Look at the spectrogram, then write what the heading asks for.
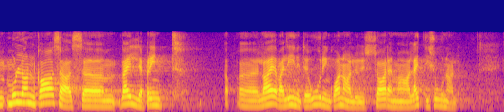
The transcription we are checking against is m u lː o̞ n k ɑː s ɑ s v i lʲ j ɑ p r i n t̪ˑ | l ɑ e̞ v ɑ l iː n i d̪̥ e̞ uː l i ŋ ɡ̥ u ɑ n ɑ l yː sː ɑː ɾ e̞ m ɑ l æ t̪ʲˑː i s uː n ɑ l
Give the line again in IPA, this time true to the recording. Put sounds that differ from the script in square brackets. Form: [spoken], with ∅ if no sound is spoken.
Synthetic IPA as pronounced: m u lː o̞ n k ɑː s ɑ s v [æ] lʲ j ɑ p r i n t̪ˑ | l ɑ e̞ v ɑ l iː n i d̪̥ e̞ uː [ɾ] i ŋ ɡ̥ u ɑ n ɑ l yː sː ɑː ɾ e̞ m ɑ l æ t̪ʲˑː i s uː n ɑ l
